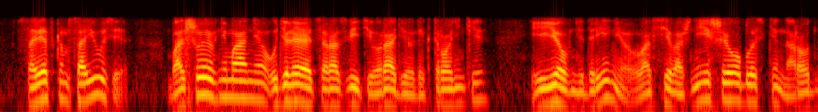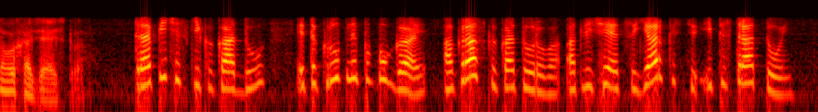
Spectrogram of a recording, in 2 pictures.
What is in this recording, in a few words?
speech g728g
